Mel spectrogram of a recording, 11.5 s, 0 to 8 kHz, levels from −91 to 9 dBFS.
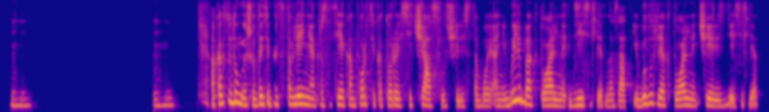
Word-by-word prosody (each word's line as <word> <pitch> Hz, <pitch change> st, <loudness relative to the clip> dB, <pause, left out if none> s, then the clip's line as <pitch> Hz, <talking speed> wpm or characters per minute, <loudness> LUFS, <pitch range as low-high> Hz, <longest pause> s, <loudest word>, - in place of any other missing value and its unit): Мгм. 180 Hz, -2 st, -10 dB, 1.8 s
Мгм. 180 Hz, +1 st, -12 dB, 0.5 s
А 190 Hz, -, -1 dB
как 230 Hz, +2 st, +4 dB
ты 270 Hz, -, +3 dB
думаешь, 215 Hz, -7 st, +5 dB
вот 180 Hz, -, -1 dB
эти 215 Hz, -1 st, +5 dB
представления 210 Hz, 0 st, +2 dB
о -, -, -8 dB
красоте 195 Hz, +3 st, -3 dB
и -, -, -4 dB
комфорте, 195 Hz, +3 st, -4 dB
которые 185 Hz, -1 st, -2 dB
сейчас 175 Hz, -1 st, -1 dB
случились 160 Hz, 0 st, -6 dB
с -, -, -14 dB
тобой, 160 Hz, -1 st, -5 dB
они 165 Hz, +1 st, -5 dB
были 300 Hz, -, +7 dB
бы 285 Hz, -10 st, +4 dB
актуальны 175 Hz, -6 st, -1 dB
10 185 Hz, +3 st, -2 dB
лет -, -, -3 dB
назад? 160 Hz, -2 st, -6 dB
И -, -, -3 dB
будут 225 Hz, +6 st, +1 dB
ли 205 Hz, -, +4 dB
актуальны 180 Hz, -1 st, 0 dB
через 170 Hz, -4 st, 0 dB
10 185 Hz, -, -6 dB
лет? -, -, -6 dB
185 Hz, 165 wpm, -22 LUFS, 175-205 Hz, 1.8 s, были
